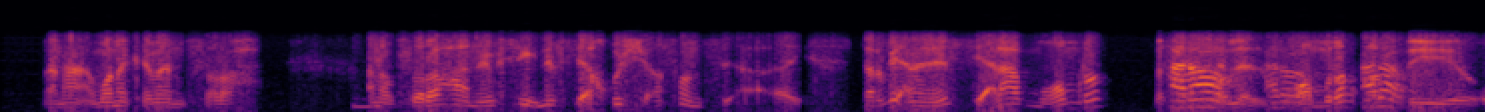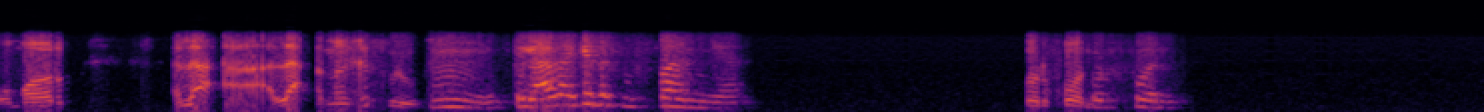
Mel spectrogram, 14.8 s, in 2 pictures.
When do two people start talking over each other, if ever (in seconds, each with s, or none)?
5.8 s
